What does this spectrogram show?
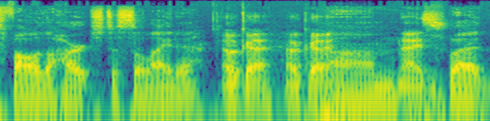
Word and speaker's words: Salida: you're from the uh the americans say salida salida salida okay okay but the uh it's like spanish would say salida with the bottom of the san luis valley and uh so if you're you know you get to the end so this is the exit okay okay gotcha but the locals say salida yeah yeah it's like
